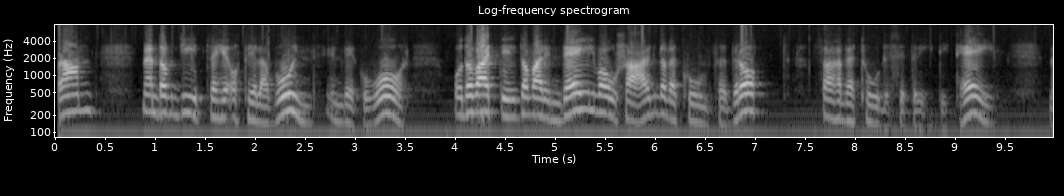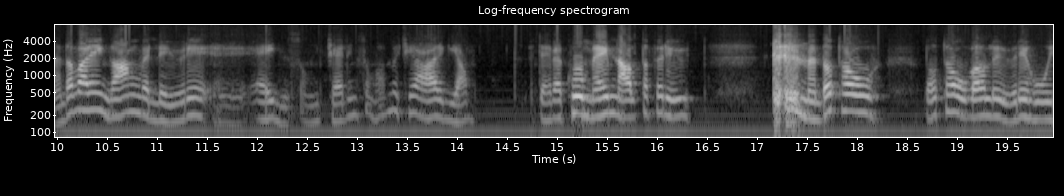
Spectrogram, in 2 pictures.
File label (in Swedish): Svenska sagor, dialekter; Folkminnen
